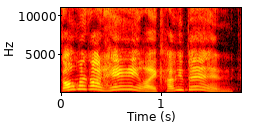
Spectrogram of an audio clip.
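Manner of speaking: high, bright-voiced hey; mock friendly greeting. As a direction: act out a gushing hello. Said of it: "So I was like".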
